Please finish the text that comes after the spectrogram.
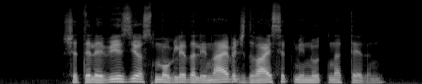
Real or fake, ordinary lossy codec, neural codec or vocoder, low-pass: fake; none; vocoder, 44.1 kHz, 128 mel bands, Pupu-Vocoder; 19.8 kHz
